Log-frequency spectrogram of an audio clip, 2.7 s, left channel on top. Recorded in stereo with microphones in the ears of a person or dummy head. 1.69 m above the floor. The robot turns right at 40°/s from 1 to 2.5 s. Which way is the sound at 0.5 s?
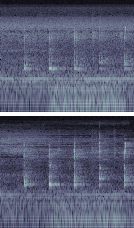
85° right.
